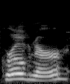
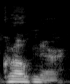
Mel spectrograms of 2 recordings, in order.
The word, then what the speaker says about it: Grosvenor: then we have uh grosvenor and with a with an s in the word but you're not supposed to pronounce the s okay i i think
